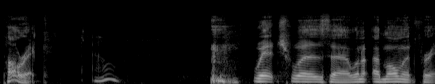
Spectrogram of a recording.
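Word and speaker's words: Padraic: the interview that that it's pronounced in Scotland Paul Rick which was a moment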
